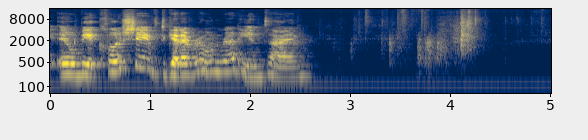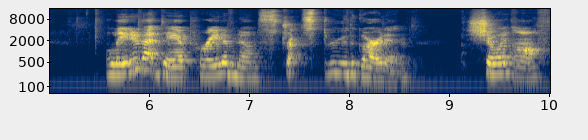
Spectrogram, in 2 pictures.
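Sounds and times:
book page turning: 2.8s - 5.6s.

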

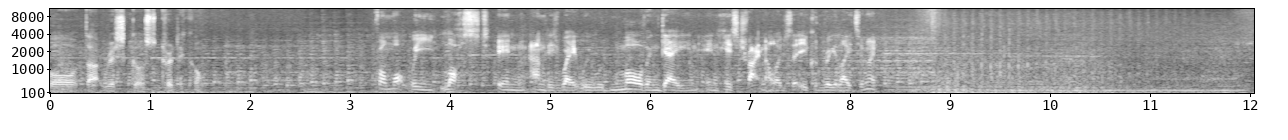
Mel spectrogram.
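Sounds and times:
engine drone: 7.4s - 12.0s.

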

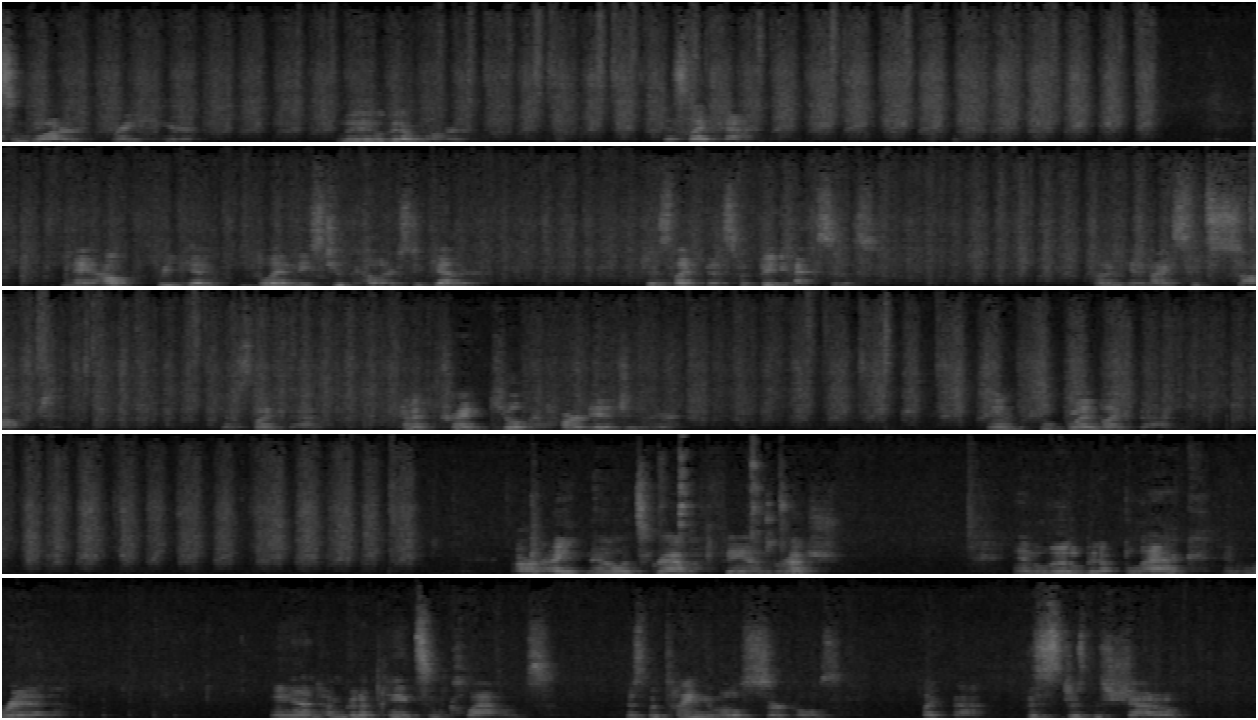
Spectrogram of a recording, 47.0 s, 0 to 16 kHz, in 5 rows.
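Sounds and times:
brush scrubbing paint on canvas: 0.0s - 8.7s, 9.4s - 31.4s.

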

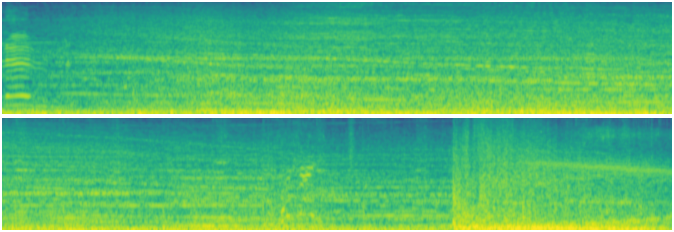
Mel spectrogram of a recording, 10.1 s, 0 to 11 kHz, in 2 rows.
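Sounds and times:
dramatic music with high held note: 0.0s - 10.0s.

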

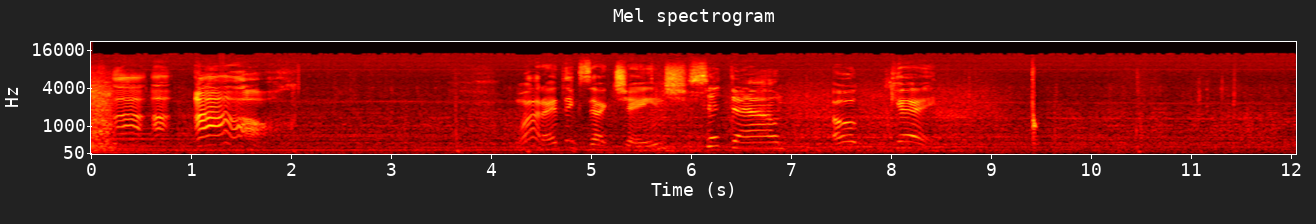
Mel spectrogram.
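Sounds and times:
bus running noise: 0.0s - 12.0s.

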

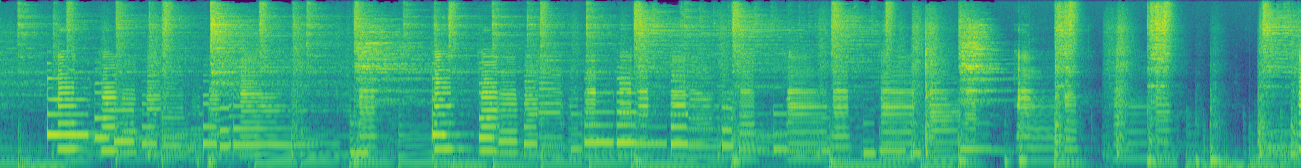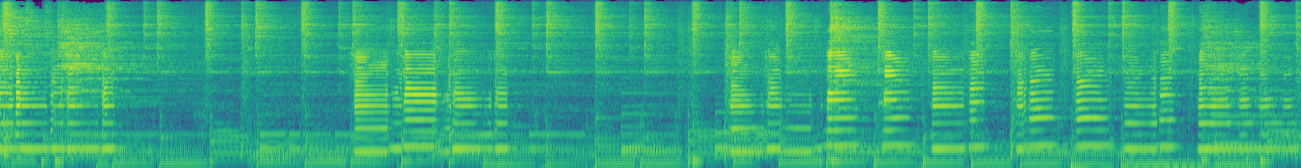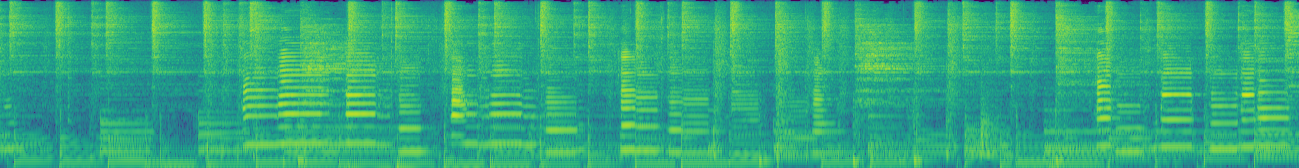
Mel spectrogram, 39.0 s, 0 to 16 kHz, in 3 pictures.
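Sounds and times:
drum hits: 0.0s - 39.0s
small jazz combo playing: 0.0s - 39.0s
walking double bass: 0.0s - 39.0s.

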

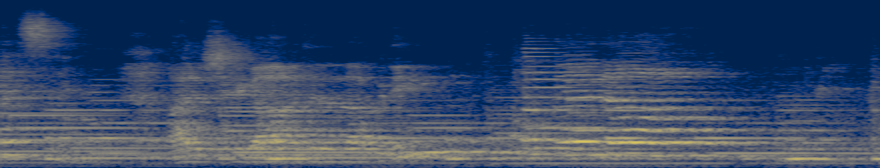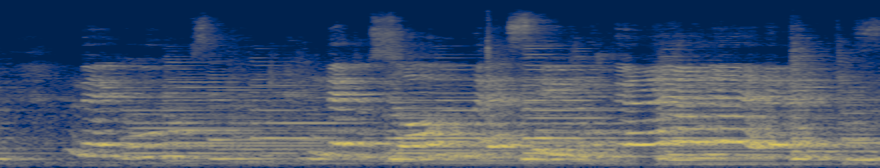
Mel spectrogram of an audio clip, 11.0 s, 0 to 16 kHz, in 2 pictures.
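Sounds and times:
classical guitar plucked notes: 0.0s - 11.0s.

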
